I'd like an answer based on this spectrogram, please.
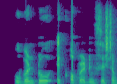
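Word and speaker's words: Ubuntu: उबंटू का जो pronunciation है वो उबंटू होता है।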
